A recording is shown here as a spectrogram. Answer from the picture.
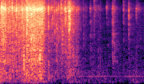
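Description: Packaging crinkling as an item of clothing is pulled out of it: loud for about the first second, then dying down to a few faint handling clicks.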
